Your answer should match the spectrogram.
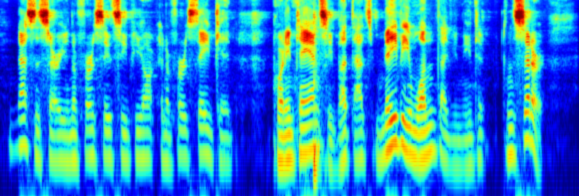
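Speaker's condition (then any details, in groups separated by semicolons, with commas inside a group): Cleft lip and palate; formerly unintelligible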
